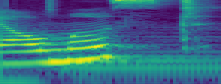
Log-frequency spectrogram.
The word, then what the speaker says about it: almost: With the word almost, she didn't say, and I almost gave up. She said, and I almost gave up. Actually, I feel like she completely dropped the T here.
